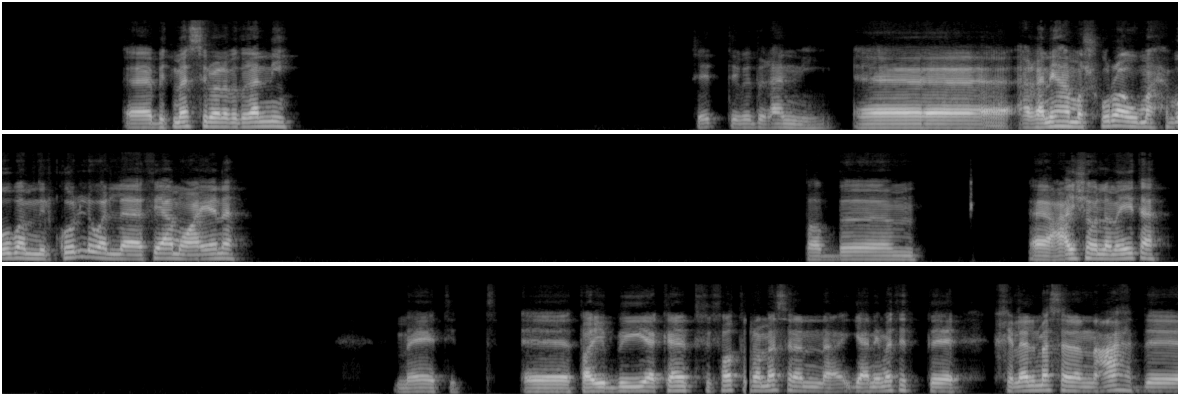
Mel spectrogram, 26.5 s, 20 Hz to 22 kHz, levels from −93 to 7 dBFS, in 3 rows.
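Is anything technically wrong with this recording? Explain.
No, nothing technically wrong here.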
